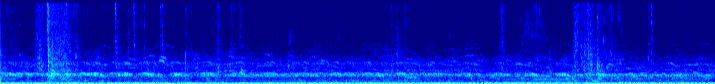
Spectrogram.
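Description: Small boat's outboard motor idling steadily: a low hum with a thin wavering whine above it, and a few light clicks over it.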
